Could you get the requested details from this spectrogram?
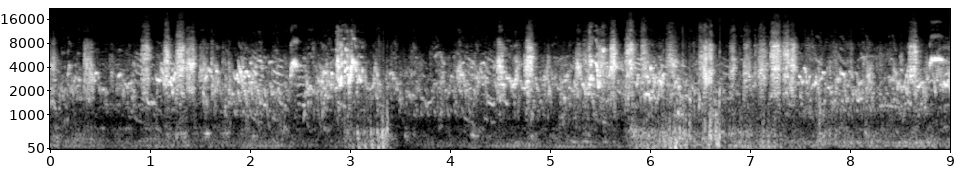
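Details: Several pet budgerigars chirping while eating seeds: dense, busy high chatter of short twittering notes with occasional squawks, overlapping continuously, plus brief wing flutters and pecking noises.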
